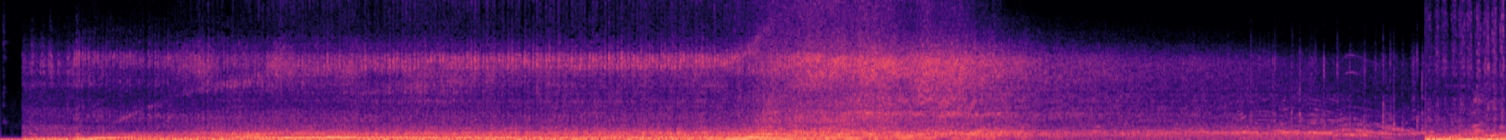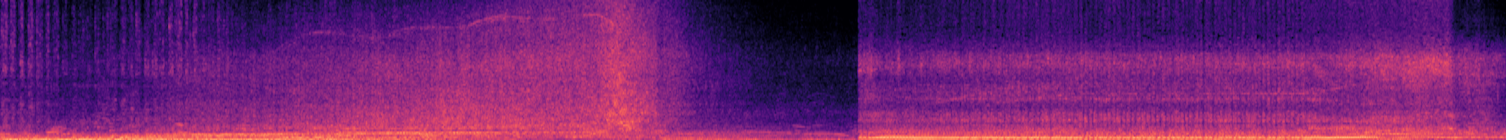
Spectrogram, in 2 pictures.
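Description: Drag race cars launching and accelerating hard down the strip, engines climbing in pitch and dropping back at each gear change. Several separate passes are heard, each cutting in suddenly.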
